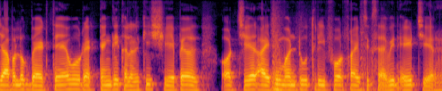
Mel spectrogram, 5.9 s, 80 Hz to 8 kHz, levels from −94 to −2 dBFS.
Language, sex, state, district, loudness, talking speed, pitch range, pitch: Hindi, male, Delhi, New Delhi, -19 LUFS, 255 wpm, 110-120 Hz, 115 Hz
